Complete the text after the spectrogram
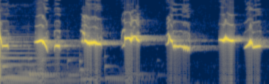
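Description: An American robin sings a steady series of about six short, clear whistled phrases, fairly loud, with a low sustained tone fading out beneath the first second.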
